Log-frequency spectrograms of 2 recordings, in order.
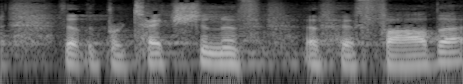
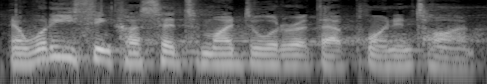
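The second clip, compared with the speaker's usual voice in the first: usual speaking voice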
